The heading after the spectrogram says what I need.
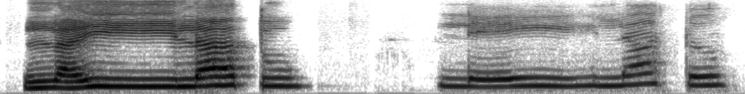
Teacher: You did prolong the ya for the right amount of time.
